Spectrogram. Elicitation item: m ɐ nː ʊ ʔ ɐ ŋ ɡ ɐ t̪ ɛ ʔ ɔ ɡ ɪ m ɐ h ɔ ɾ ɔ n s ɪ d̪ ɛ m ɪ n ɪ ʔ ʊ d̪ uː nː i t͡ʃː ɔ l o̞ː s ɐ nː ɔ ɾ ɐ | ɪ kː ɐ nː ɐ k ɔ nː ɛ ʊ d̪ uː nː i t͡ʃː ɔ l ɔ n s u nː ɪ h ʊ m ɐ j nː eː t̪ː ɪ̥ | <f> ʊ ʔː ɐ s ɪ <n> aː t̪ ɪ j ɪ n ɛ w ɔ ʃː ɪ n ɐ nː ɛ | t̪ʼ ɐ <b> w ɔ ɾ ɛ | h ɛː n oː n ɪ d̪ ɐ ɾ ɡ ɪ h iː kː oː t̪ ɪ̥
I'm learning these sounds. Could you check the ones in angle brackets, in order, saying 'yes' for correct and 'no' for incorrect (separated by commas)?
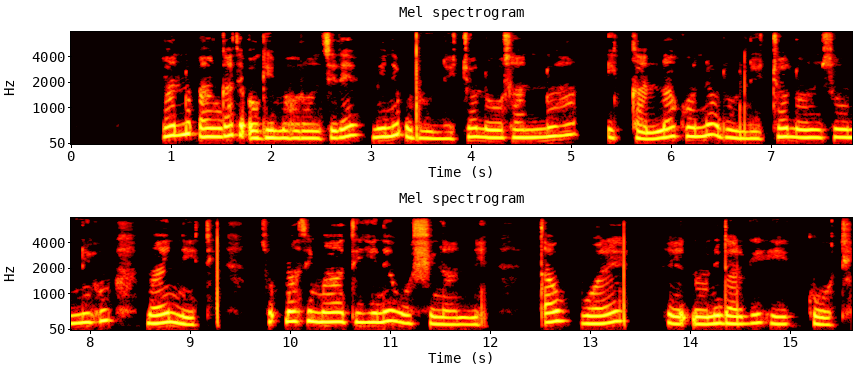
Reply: no, no, no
